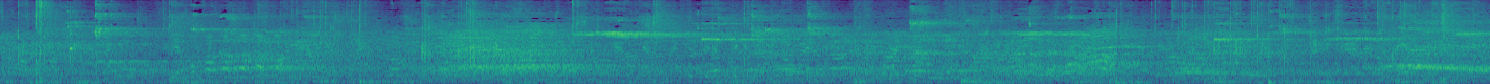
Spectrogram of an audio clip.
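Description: Young men call out and chat, echoing in a large hall.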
